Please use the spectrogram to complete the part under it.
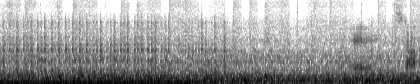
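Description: A manual stick-shift car's engine as the driver lets off the clutch, a steady low rumbling hum heard from inside the cabin, continuous and fairly loud with a faint voice in the background.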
